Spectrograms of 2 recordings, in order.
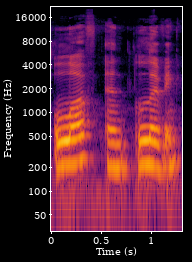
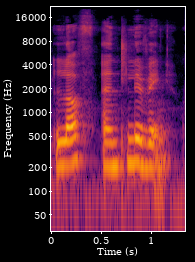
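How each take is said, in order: First: The L sounds are dark and velarized. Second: The L sounds are light and clear. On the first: "But in American English, it's almost always dark L" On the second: "in English, English modern R P, it will be love and living"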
